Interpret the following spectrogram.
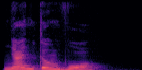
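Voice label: "няньтӧм во" Komi-Zyrian, female; kpv audio dict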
